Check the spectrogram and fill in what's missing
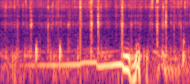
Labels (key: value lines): label: biophony, cascading saw
recorder: HydroMoth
